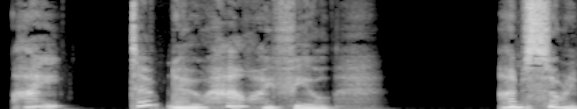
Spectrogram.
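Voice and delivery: whispered, sad and unsure; a girl too upset to speak up; hushed. Acted. Troubled girl to mother.

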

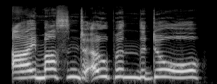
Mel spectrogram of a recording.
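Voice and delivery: put-on high, girlish and a little loud; high young girl, anxious.

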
